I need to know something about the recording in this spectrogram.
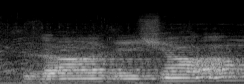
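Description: A man chanting a noha, a Shia mourning lament, into a microphone. He comes in just after the start, holds long, steady notes, and moves to a new note near the end.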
